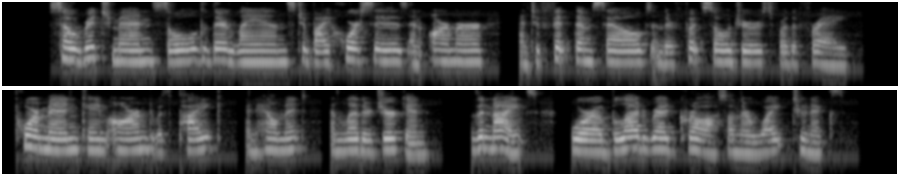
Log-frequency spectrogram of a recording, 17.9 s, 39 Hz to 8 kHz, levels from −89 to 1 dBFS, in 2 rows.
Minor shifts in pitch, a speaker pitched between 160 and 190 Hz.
Yes: narrow, 2.1 semitones; medium, 185 Hz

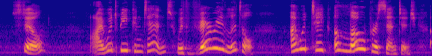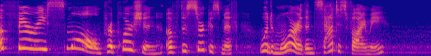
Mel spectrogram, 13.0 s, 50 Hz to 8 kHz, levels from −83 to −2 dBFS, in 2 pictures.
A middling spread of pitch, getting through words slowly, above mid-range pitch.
No: wide, 7.4 semitones; slow, 125 wpm; very high, 315 Hz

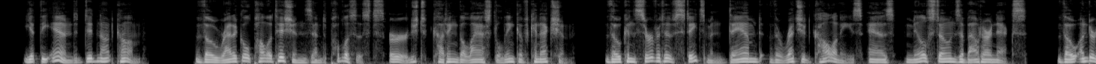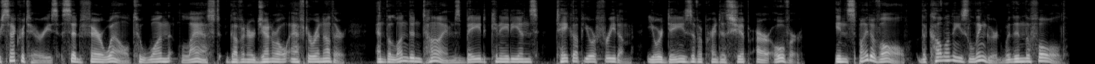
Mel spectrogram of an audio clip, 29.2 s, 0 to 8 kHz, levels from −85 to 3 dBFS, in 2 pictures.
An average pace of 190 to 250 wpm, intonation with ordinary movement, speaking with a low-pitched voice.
No: average, 140 wpm; average, 3.9 semitones; low, 120 Hz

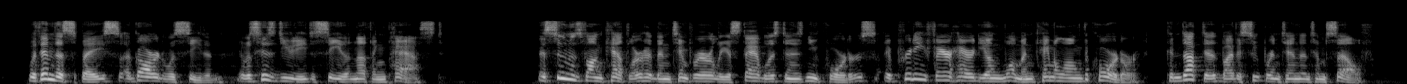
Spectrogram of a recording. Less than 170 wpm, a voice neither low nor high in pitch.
No: average, 190 wpm; medium, 145 Hz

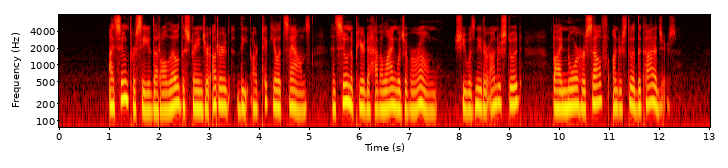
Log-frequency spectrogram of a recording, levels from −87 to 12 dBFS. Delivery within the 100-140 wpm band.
Yes: slow, 135 wpm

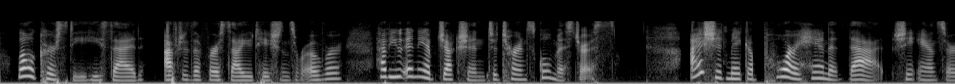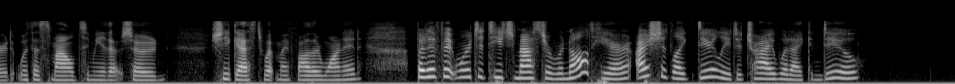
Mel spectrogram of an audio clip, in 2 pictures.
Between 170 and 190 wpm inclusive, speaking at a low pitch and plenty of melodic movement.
No: average, 185 wpm; high, 235 Hz; wide, 6.0 semitones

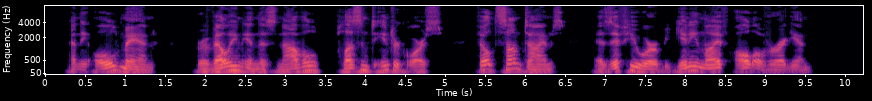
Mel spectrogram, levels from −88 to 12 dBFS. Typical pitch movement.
No: wide, 7.2 semitones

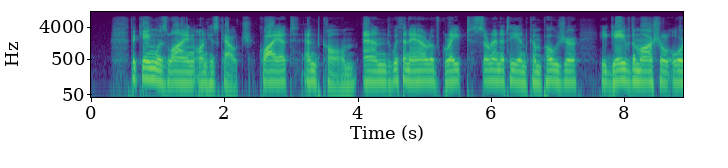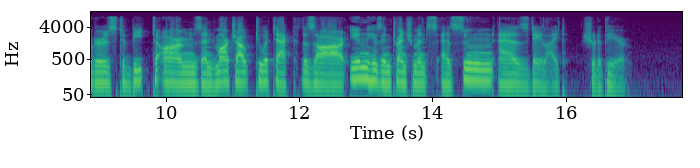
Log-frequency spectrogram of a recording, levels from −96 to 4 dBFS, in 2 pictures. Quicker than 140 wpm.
Yes: average, 150 wpm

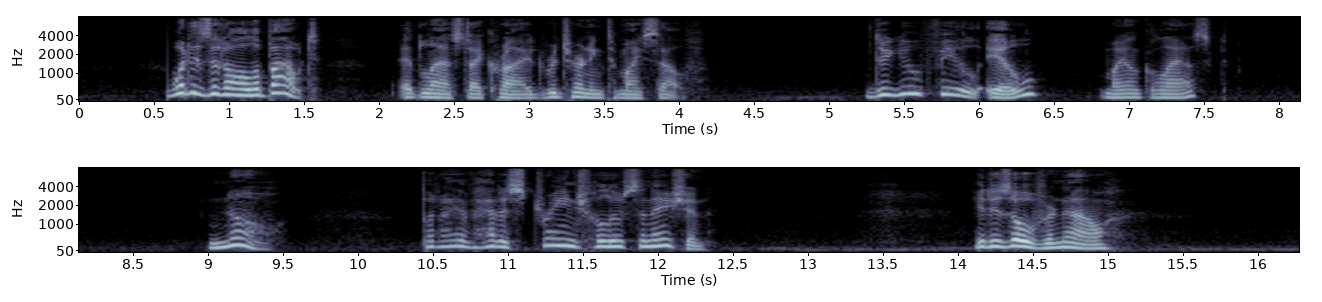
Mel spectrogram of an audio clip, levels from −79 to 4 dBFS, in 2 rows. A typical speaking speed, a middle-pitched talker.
No: slow, 115 wpm; medium, 180 Hz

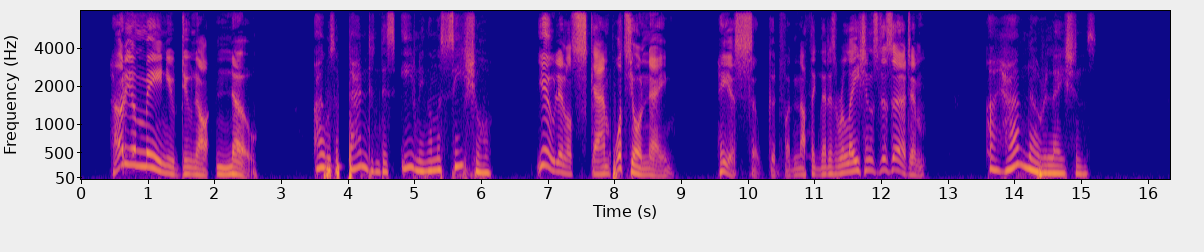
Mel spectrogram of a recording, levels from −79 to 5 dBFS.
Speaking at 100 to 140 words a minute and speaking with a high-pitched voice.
No: slow, 135 wpm; medium, 150 Hz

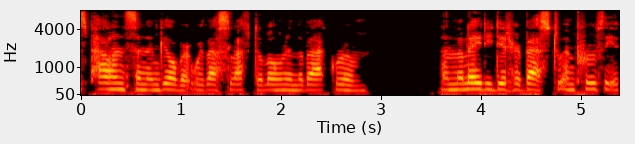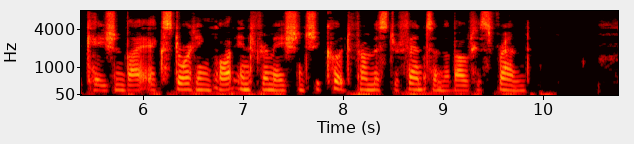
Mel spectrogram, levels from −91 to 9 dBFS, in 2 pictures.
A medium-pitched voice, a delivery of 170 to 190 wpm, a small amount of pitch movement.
No: high, 200 Hz; average, 185 wpm; narrow, 1.8 semitones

